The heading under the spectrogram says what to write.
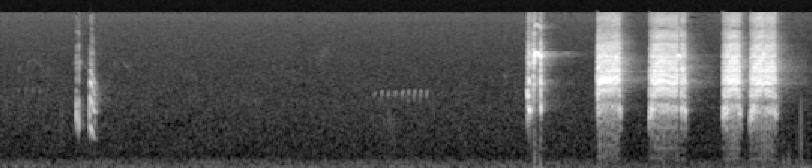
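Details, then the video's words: Black francolin (titar sultan) giving its call. A faint chirp, then silence, then a short sharp note and three loud grating, buzzy notes in quick succession, the final one doubled, over a low steady outdoor hum. "titar sultan voice"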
